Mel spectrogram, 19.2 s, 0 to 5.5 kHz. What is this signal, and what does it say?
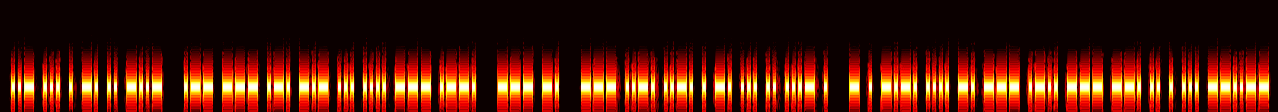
Morse code, heard as a keyed tone, about 25 wpm, 600 Hz. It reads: USENIX WORKSHOP ON OFFENSIVE TECHNOLOGIES,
